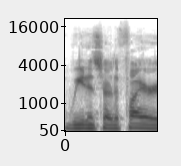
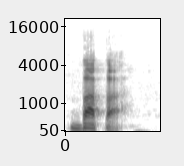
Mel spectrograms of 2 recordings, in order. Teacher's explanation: It's in trochees, which is bapa. So it's stressed, unstressed.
